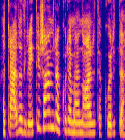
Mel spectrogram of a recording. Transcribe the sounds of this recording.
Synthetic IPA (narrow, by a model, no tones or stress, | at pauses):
ɐt̪ɾɑːd̪oːt̪ɡɾʲɛɪt̪ɐɪʒɑːnd̪ɾɐkʊɾʲɛmʲɛnoːɾʲɪt̪ʲɛkʊɾʲt̪ʲɪ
